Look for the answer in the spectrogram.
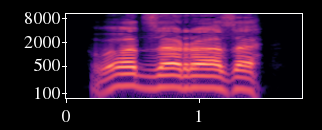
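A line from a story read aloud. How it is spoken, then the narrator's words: Grumbling mutter. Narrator (Russian): пробурчал фраер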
